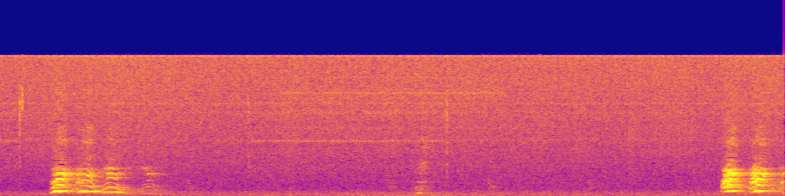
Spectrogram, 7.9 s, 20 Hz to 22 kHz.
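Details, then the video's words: Black Labrador left outdoors into the night until 1am; a burst of wavering, whining barks opens, then near silence with faint yips, before two more barks close. "Dog barking until 1am"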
